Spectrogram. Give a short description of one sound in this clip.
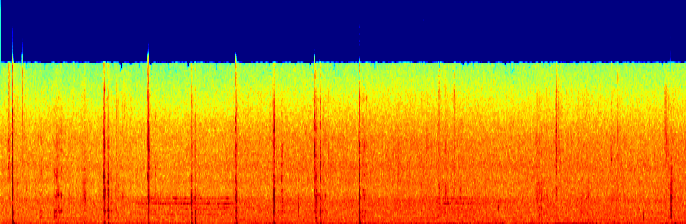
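A woman's hand tool scrapes and knocks into dry soil.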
